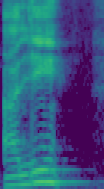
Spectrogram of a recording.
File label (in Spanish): "allí", Peru Cuzco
